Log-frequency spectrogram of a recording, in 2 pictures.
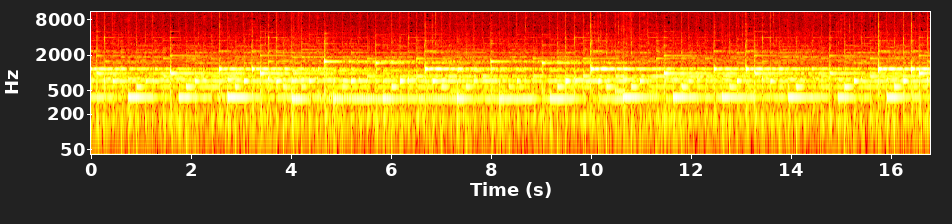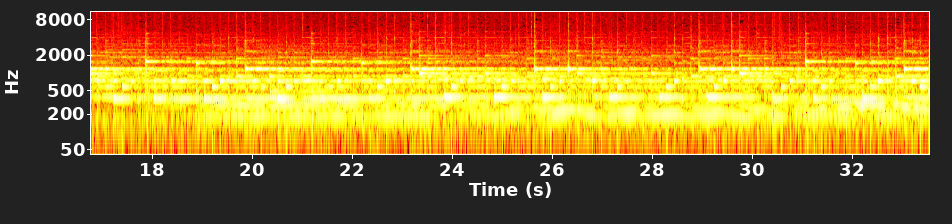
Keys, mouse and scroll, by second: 1.0 click, 1.6 g, 5.5-7.1 middle drag, 9.9 middle click, 12.3 click, 16.1 click, 17.1-17.9 scroll down 1, 18.9-24.4 drag, 20.3 Tab, 20.5-21.6 scroll up 1, 22.4-23.3 scroll down 1, 24.4 scroll up 1, 25.3 scroll down 1, 28.0 click, 29.3 Tab, 30.1-32.3 scroll down 1.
